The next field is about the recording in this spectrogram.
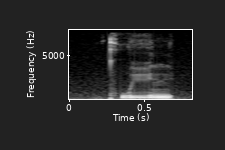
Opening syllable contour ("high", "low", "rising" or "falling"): falling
